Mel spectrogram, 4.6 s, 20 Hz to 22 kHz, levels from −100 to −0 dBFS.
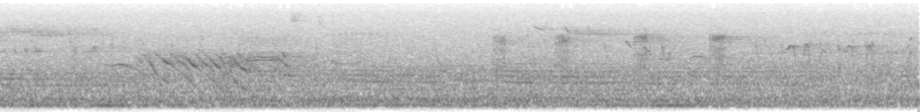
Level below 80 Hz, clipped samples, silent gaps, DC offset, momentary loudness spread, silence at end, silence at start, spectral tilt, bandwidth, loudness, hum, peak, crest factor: under -90 dBFS; under 0.1%; none; under 0.1%; 4 LU; 0 s; 0 s; -1 dB/octave; 19.5 kHz; -45 LUFS; none; -30 dBFS; 16 dB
